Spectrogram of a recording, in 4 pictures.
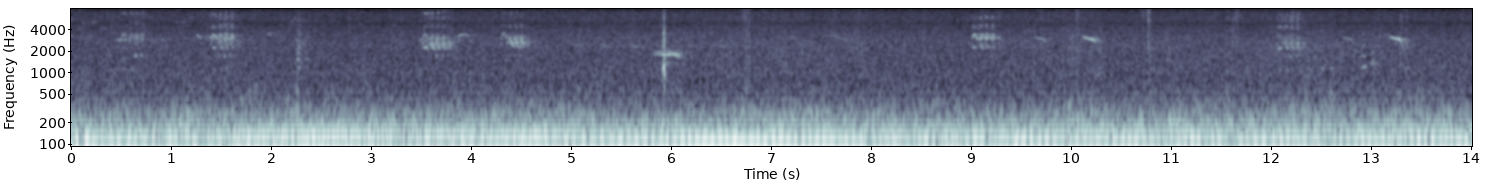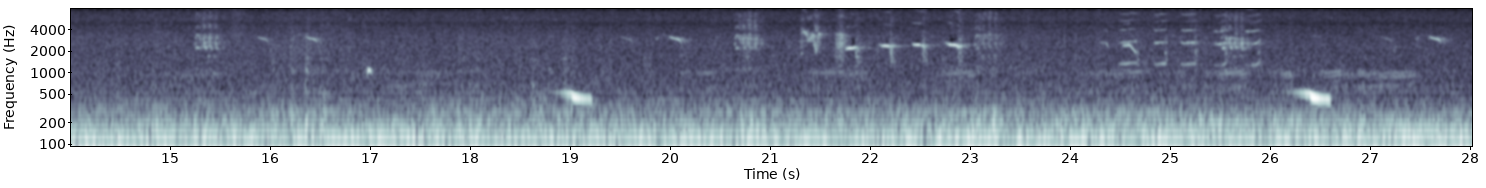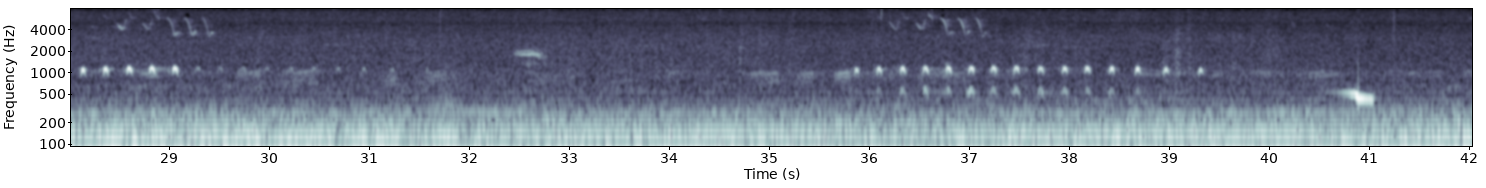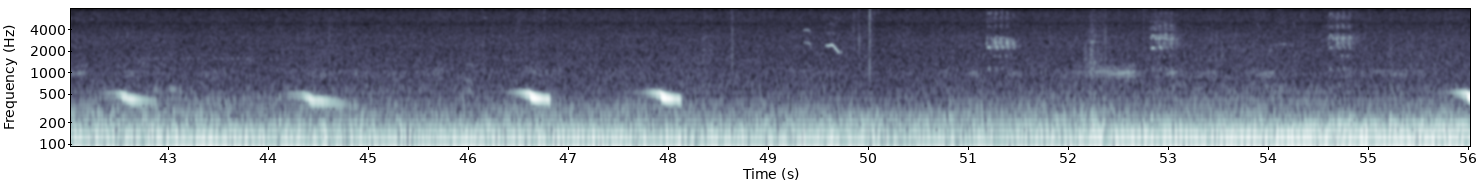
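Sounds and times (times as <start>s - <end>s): steady low rumble: 0.0s - 56.0s
bird chirps and calls: 24.3s - 31.3s, 34.8s - 41.1s.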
